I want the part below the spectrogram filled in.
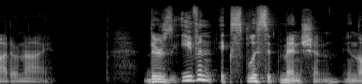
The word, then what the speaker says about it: Adonai: Finally, here in Exodus, through Moshe, we have been given the Tetragrammaton, the famous four-letter name of God, traditionally pronounced Adonai.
